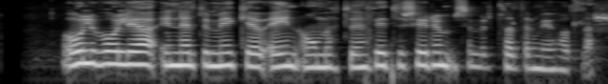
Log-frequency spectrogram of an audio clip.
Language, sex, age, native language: Icelandic, female, 50-59, Icelandic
